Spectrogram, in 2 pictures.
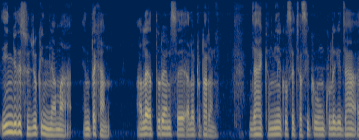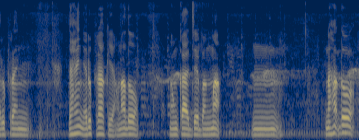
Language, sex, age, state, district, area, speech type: Santali, male, 18-30, West Bengal, Purulia, rural, spontaneous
